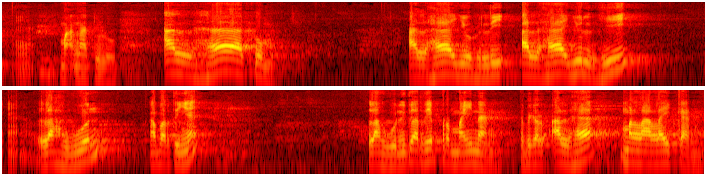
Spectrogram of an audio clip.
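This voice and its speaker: A man from Indonesia teaching a Quran recitation lesson. He moves between slow, melodic recitation and brisk, corrective explanation. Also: mid-range voice, gravelly, a little mellow. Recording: hall reverb, faint room noise.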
